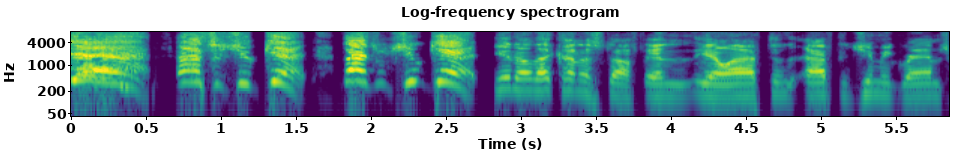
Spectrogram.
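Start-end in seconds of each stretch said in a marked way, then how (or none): 0.0-2.7 mock-screaming, much higher. Retelling watching a football game and pointing at a player, retelling screaming at the TV. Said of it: "screaming at him".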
